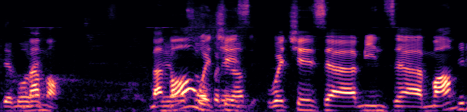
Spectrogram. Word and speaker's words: maman: You have to say maman. So maman is mom in French.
